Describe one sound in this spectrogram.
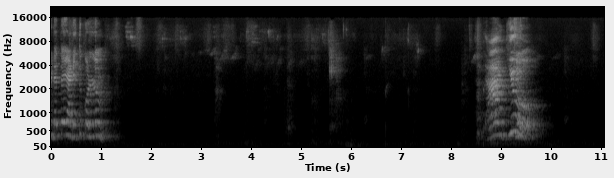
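A child speaks loudly and clearly close by.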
